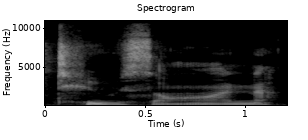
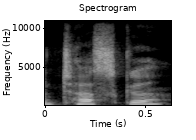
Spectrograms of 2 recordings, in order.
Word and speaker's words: Tucson: it's it's a bit weird but yeah it's tucon I don't think anybody in America mispronounces that oh no no Tusa like tuscal Losa no Tusk on um uh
